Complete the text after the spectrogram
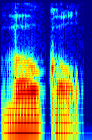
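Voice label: "vocal" English, US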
